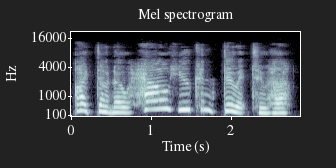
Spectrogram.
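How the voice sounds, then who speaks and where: A woman's voice: high voice, sing-song, measured pace, dry recording, voice pushed up, exaggerated voice. A woman reader voicing a bold, proud young girl in a storybook, speaking assertively and challengingly. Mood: accusing.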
